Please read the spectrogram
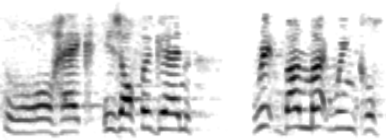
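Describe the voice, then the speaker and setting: A man's voice: very high voice, slow. A man playing a cheeky, wisecracking young schoolboy in a 1960s radio sitcom. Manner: sarcastic wisecracking. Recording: muffled, noisy old radio recording.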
